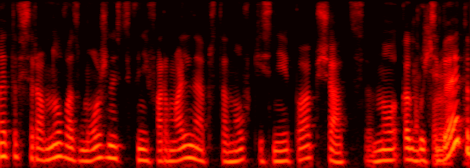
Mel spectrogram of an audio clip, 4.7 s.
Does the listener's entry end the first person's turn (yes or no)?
no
